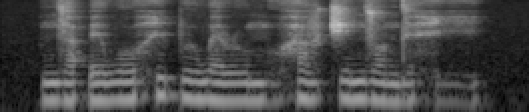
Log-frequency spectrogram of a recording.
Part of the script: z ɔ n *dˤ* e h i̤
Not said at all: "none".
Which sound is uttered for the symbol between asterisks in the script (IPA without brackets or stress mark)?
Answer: d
